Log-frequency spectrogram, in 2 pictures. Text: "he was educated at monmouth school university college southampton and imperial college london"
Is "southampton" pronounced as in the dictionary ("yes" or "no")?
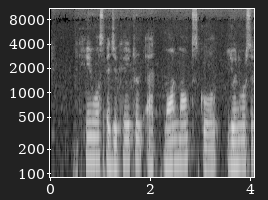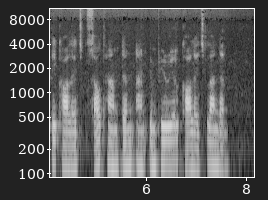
no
